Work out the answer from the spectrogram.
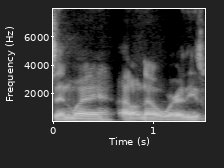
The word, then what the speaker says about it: Sinuhe: No, it's not HUE. It's not? You just blew it. You guys know me for 15 years. Blew it. It's not H. No. Sinuhe. SINUHEXAVIER. Sinuhe. Sinuhe. It's pronounced Sinuhe.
